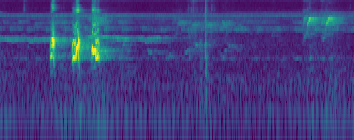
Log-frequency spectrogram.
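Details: Cream-vented bulbul kept as a decoy, singing three quick bubbly notes, followed by faint high chirps from another bird.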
